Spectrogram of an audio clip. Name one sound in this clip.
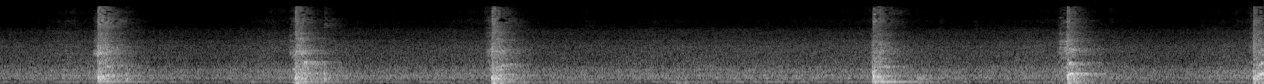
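Kicks thud heavily into a punching bag at a steady pace.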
